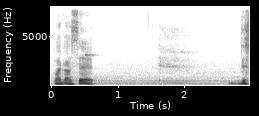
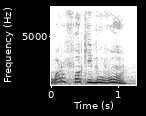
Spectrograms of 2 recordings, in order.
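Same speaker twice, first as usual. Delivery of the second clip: mock outraged confusion; 12 semitones higher than usual. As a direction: play the baffled ex, voice jumping high in disbelief. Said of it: "Y'all be like".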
